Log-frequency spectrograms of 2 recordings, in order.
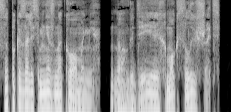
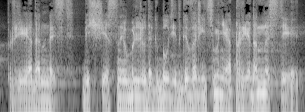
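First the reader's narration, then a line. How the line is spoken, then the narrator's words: Hissed through teeth. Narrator (Russian): процедил Фалькор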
